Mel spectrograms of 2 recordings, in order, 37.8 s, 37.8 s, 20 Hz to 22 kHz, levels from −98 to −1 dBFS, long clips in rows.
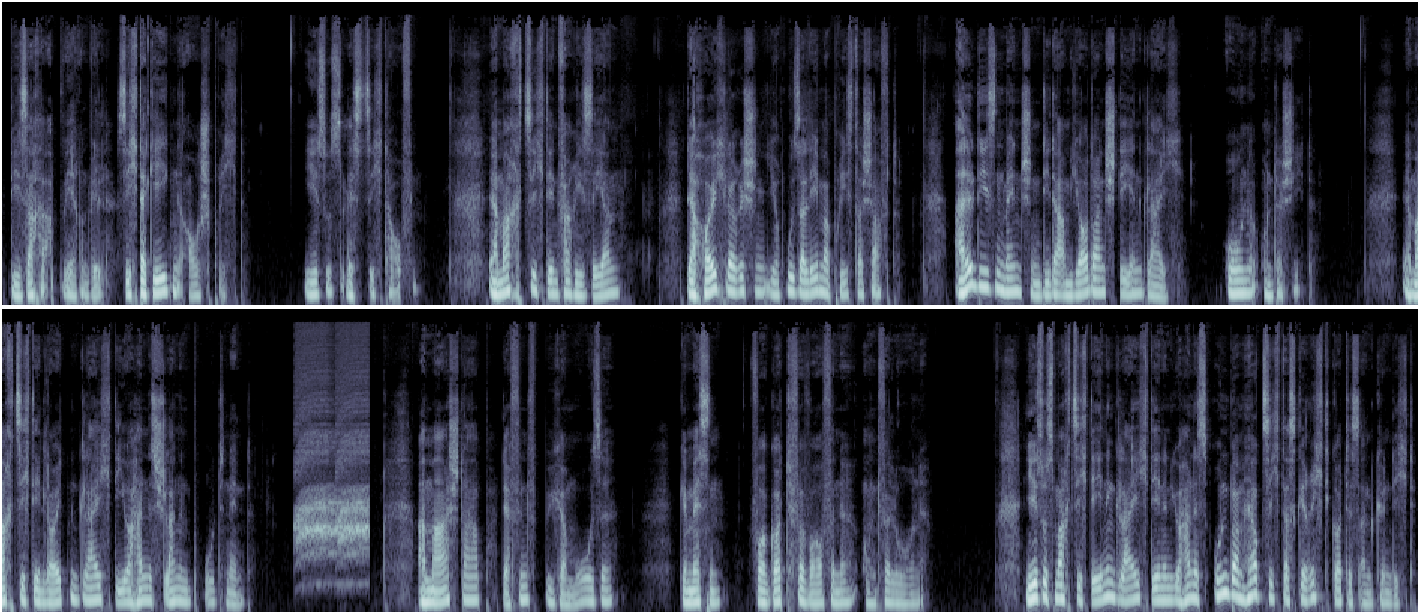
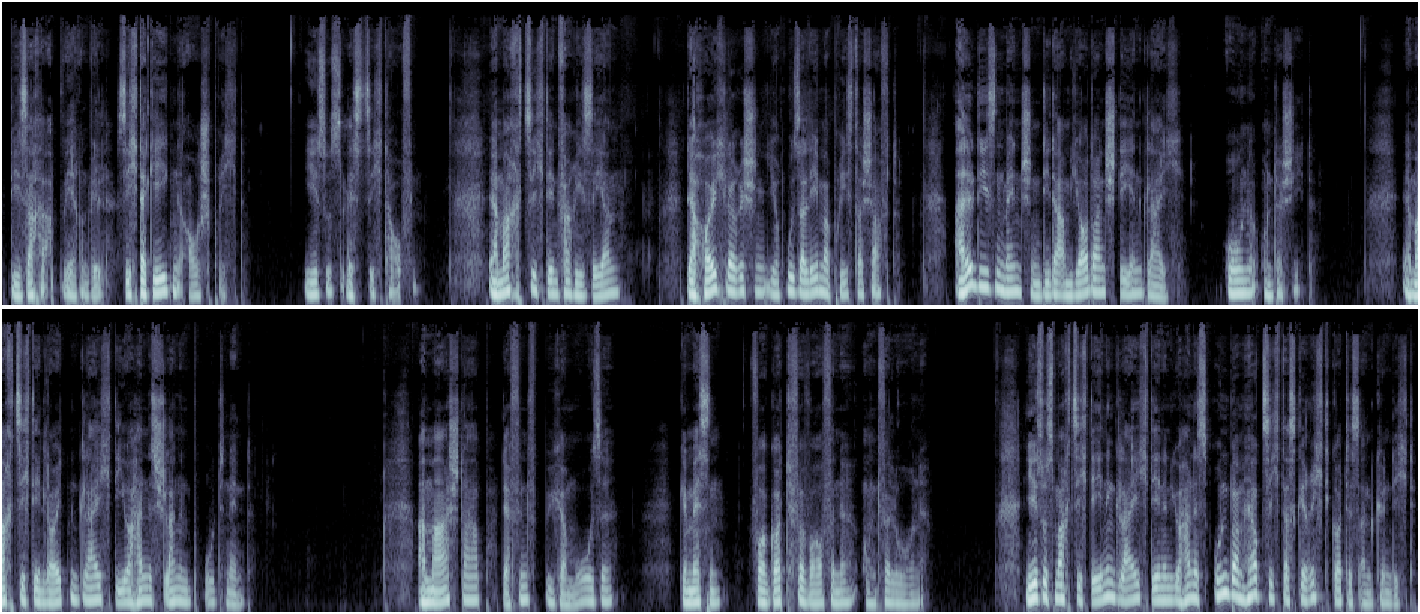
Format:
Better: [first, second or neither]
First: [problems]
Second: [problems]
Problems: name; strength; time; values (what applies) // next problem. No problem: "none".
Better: second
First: alarm; noticeable; from 23 to 24 s; peak 3 dB below the speech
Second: none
